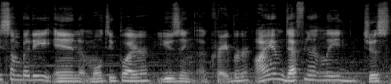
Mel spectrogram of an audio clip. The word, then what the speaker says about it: Kraber: Alright, moving on to the Kraber, or the Crabber for people who don't know how to pronounce the gun. That is one of my pet peeves. People are like, oh, I'm gonna use the Crabber. I'm like, bro, it's not the Crabber, it's the Kraber.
